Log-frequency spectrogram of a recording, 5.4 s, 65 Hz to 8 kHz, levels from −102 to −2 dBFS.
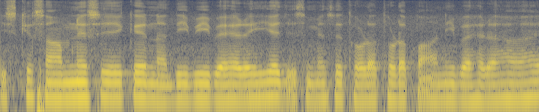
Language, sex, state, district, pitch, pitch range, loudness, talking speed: Hindi, male, Uttarakhand, Uttarkashi, 115 Hz, 110-120 Hz, -17 LUFS, 190 wpm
